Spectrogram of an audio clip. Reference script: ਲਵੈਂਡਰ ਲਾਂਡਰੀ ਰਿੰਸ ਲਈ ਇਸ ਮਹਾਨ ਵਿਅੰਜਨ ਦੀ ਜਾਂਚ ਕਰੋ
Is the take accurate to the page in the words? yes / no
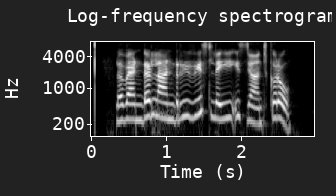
no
